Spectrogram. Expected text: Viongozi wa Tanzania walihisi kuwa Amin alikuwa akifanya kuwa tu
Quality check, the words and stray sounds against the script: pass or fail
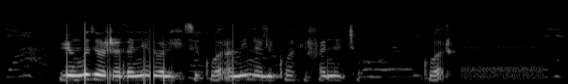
pass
